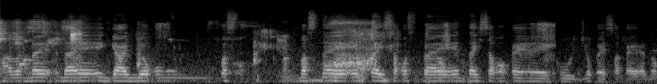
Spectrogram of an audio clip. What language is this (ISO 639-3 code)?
fil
